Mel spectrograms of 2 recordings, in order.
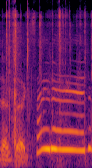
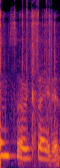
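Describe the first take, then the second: First: High, louder thrilled squeal; giddy high-pitched excitement; excited. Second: Said in the usual way. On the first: Real, not acted. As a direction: squeal it out with delight.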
